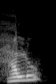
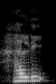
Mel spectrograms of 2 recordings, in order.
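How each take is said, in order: First: The word ends in an added u vowel. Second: The word ends in an added i vowel. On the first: "Jangan pernah dibaca halu" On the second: "Jangan pernah dibaca"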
